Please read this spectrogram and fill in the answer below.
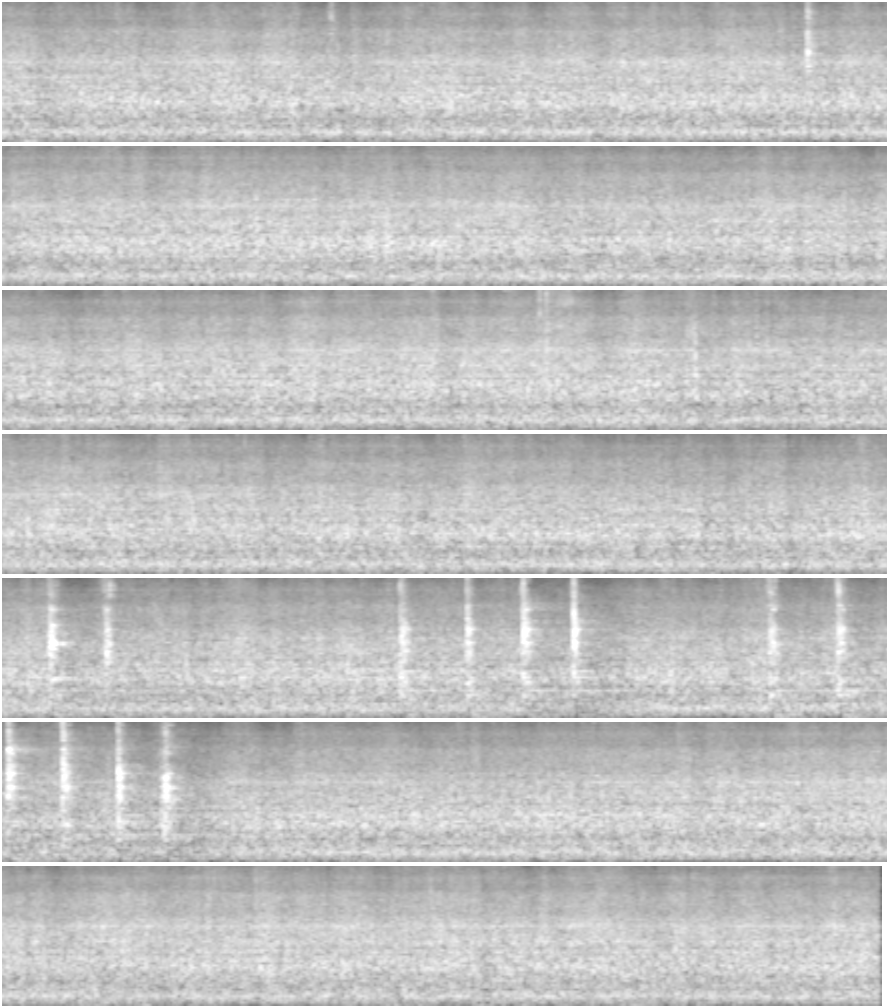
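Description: Large drum shop fan running steadily. From about eighteen seconds in, a quick run of light metallic clicks lasts several seconds as brake pads and their retaining pins are handled in a four-piston Brembo caliper.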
